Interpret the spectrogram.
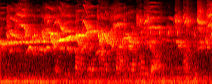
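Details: Oriental magpie-robin used as a lure bird, delivering a dense, fast jumble of high chirps and whistled slurs, notes tumbling over one another without pause.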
